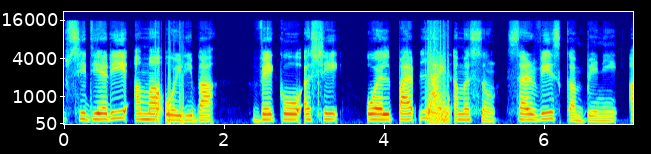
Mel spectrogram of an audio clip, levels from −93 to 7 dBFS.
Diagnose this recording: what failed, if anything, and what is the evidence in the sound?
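Processor overload crackle at the driver and buffer stage, 1.13–1.49 s and 4.51–4.85 s. Buffers of around 5 ms miss their deadlines and replay stale audio, producing gritty tearing over the speech.

Lost packet rebuilt from error correction at the network and codec stage, 5.25–5.31 s. About 40 ms sounds rougher and noisier but has no gap, which fits two packets decoded from low-bitrate Opus FEC copies.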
